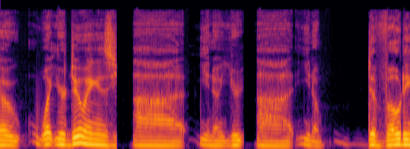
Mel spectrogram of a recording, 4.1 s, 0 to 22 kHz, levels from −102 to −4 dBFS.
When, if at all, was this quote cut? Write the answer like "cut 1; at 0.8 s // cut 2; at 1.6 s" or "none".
cut 1; at 1.2 s // cut 2; at 1.9 s // cut 3; at 2.4 s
